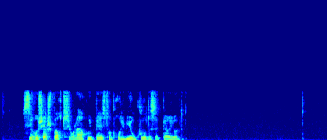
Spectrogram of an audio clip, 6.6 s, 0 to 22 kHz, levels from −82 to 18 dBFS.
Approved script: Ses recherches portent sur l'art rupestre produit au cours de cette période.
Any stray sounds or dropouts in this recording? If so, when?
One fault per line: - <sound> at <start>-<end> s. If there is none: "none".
none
